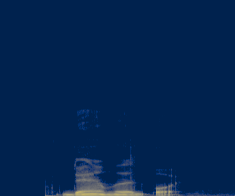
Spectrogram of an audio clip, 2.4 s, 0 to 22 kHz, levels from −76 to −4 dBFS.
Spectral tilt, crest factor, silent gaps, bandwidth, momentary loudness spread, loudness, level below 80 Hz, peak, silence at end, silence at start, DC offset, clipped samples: -9.5 dB/octave; 18 dB; none; 10 kHz; 13 LU; -28 LUFS; -48 dBFS; -12 dBFS; 0.6 s; 0.45 s; under 0.1%; under 0.1%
